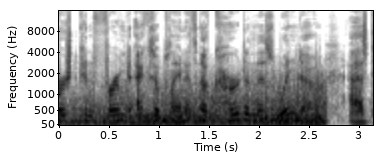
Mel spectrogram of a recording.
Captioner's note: rocket rumbling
